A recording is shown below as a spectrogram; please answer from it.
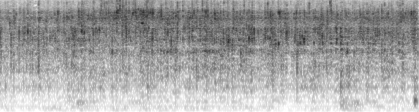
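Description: Tomato pieces for a curry fry in a pan with a dense, steady sizzle. Close and loud, with a few small pops.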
